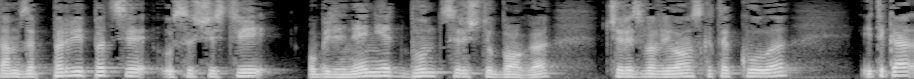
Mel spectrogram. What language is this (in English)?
Bulgarian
